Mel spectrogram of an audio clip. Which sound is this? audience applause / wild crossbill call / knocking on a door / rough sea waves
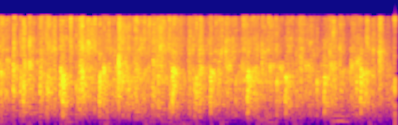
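audience applause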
